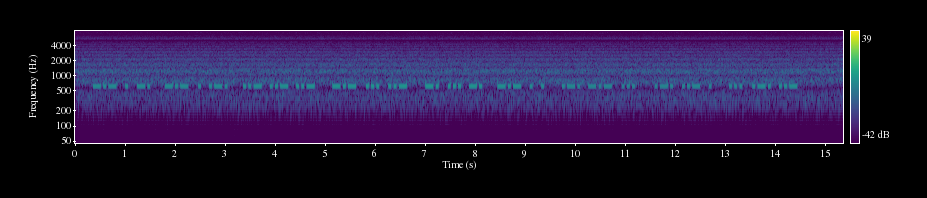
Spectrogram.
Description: Morse code, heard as a keyed tone, hand-sent with a paddle, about 23 wpm, 630 Hz, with radio static and a narrow filter. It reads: KEN KER UUU KSU NSN KEE RKS RUE SRU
